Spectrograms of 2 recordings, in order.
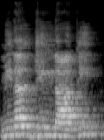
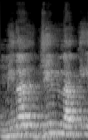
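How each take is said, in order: First: The vowel after the double n is long. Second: The vowel after the double n is short. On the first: The speaker calls it wrong. "मिनल जिन्नाती गलत है" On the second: The speaker calls it right. "मिनल जिन्नती है"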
